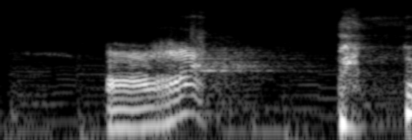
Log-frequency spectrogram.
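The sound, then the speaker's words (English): Wynonna Judd lets out a short, playful growl, a raspy voiced sound that swells and bends in pitch for about half a second, followed by a quick breathy burst. “Well, I know people are looking forward to hearing that Wynonna growl.”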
